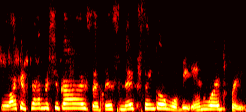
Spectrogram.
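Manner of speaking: polished commercial announcer style voice. Promising the listeners something about the next single, like a commercial. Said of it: "Why did you say it like that?".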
